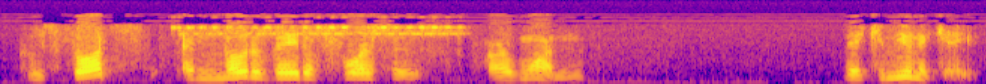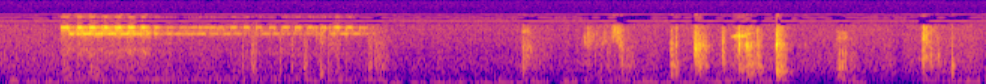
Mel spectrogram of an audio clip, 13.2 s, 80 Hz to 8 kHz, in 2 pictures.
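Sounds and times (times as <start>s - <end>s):
speech: 0.2s - 4.0s, 5.6s - 6.6s
telephone ringing with a high electronic trill: 1.1s - 3.2s, 7.0s - 9.2s.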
